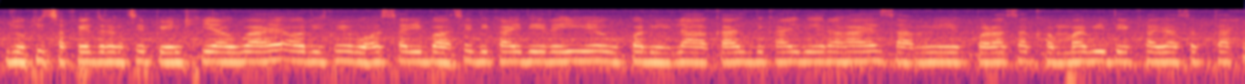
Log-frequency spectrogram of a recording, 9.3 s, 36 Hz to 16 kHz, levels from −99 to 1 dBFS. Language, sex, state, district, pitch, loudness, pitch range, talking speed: Hindi, female, Chhattisgarh, Korba, 185 Hz, -15 LUFS, 180-190 Hz, 240 wpm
